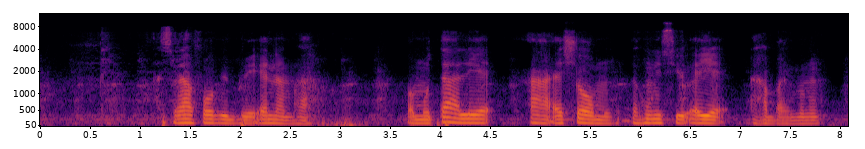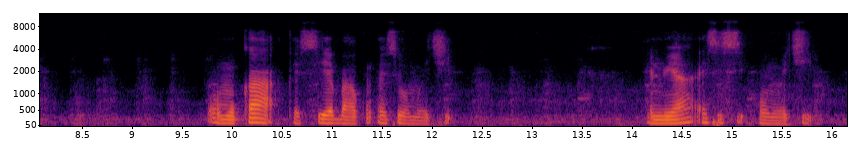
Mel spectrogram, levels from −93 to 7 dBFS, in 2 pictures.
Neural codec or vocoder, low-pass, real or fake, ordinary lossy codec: none; 7.2 kHz; real; Opus, 16 kbps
